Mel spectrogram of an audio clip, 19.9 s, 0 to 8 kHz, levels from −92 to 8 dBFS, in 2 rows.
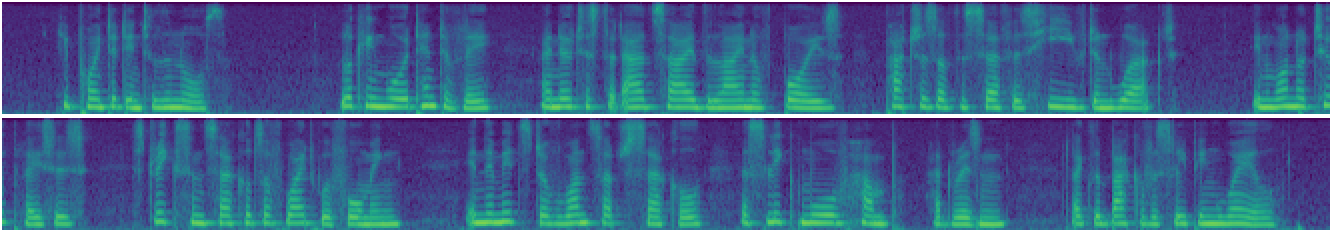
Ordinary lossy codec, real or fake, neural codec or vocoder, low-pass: Opus, 64 kbps; real; none; 7.2 kHz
